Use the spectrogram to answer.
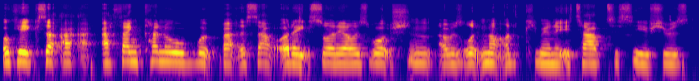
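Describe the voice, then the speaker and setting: A woman's voice: medium pitch, flat delivery, a little fast, gravelly, a bit bright. A woman chatting casually as a guest on a livestream, rambling and correcting herself as she goes.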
